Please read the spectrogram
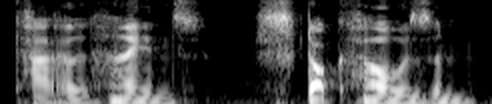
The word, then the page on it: Karlheinz Stockhausen: German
